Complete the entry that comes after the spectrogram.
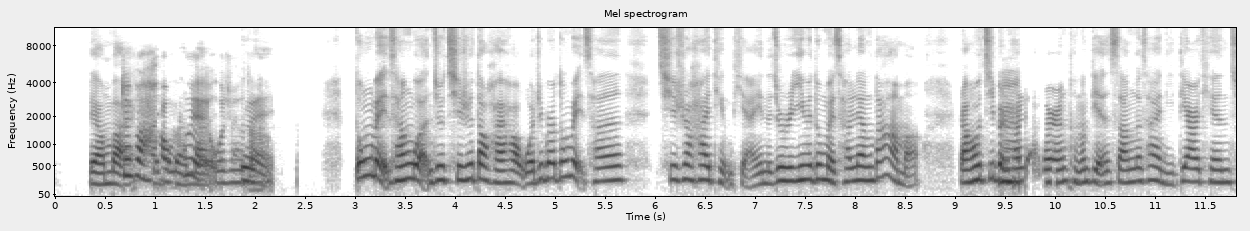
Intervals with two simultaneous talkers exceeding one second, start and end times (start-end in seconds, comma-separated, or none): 0.7-2.2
